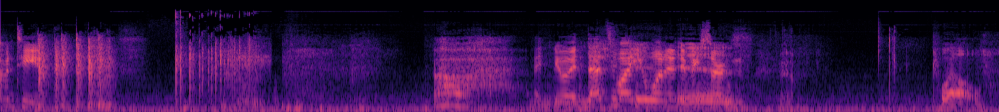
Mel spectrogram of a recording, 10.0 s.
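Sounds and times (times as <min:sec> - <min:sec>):
steady low rumble: 0:00.0 - 0:09.9
speech: 0:00.1 - 0:00.7, 0:04.4 - 0:08.0, 0:09.4 - 0:09.9
dice clattering across a hard surface: 0:01.8 - 0:02.7.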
